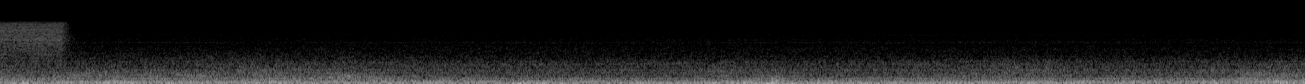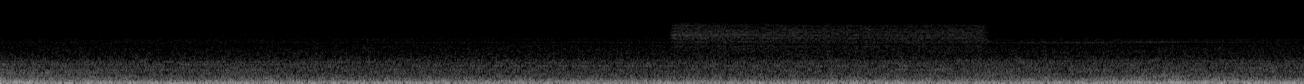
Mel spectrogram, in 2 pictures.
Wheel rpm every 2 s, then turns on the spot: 0, 0, 0, 0, 0, 0, 0, 0, 0, 0, 0, 0, 0.
none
